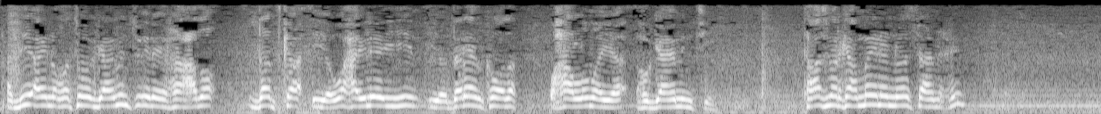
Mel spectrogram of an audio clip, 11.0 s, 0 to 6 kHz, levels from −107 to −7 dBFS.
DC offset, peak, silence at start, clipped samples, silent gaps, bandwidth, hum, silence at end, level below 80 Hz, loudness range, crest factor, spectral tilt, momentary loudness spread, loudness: under 0.1%; 0 dBFS; 0 s; under 0.1%; none; 5.4 kHz; none; 0 s; -38 dBFS; 3 LU; 12 dB; -10.5 dB/octave; 16 LU; -13 LUFS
